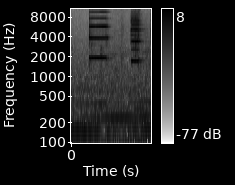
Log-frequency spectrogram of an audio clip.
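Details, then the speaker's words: E-flite Beast UMX AS3X plane, battery just plugged in with DX8 transmitter on, sounds three bright high-pitched beep bursts in quick sequence: the speed controller's normal arming tones. "not going to put the cover back or do anything there we go we're armed so one of the first things you're going to notice is if i move you don't hear anything"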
